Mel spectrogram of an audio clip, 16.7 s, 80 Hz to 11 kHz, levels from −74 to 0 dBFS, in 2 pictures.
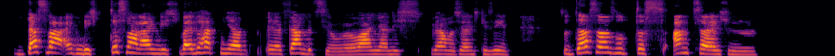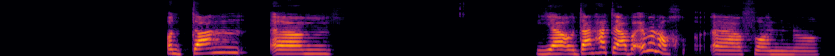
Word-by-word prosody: das 285 Hz, +9 st, +1 dB
war 285 Hz, -3 st, +6 dB
eigentlich 240 Hz, -2 st, -5 dB
das 320 Hz, 0 st, -4 dB
waren 285 Hz, -3 st, +4 dB
eigentlich 240 Hz, -1 st, 0 dB
weil 250 Hz, 0 st, +4 dB
wir 285 Hz, -, -3 dB
hatten 295 Hz, -3 st, 0 dB
ja 235 Hz, -2 st, +1 dB, 0.2 s
'ne 230 Hz, -1 st, -4 dB
Fernbeziehung, 225 Hz, -7 st, -2 dB
wir 190 Hz, +1 st, -6 dB
waren 210 Hz, +1 st, +1 dB
ja 205 Hz, -1 st, -5 dB
nicht 205 Hz, -1 st, -13 dB
wir 220 Hz, 0 st, -7 dB
haben 220 Hz, -1 st, -1 dB
uns 205 Hz, -, -10 dB
ja 210 Hz, -, -5 dB
nicht 205 Hz, 0 st, -13 dB
gesehen. 210 Hz, -2 st, -8 dB, 0.5 s
So, 235 Hz, -, -12 dB
das 285 Hz, +8 st, +3 dB
war 305 Hz, -1 st, +5 dB
so 275 Hz, -3 st, -7 dB
das 255 Hz, -1 st, -6 dB
Anzeichen. 215 Hz, -8 st, 0 dB, 2.5 s
Und 245 Hz, -3 st, -3 dB
dann, 285 Hz, +4 st, +2 dB, 0.3 s
ähm 230 Hz, 0 st, +2 dB, 2.1 s
ja, 230 Hz, +1 st, +4 dB
und 230 Hz, +1 st, -6 dB
dann 250 Hz, +2 st, +4 dB
hat 305 Hz, 0 st, +1 dB
er 245 Hz, -, +6 dB
aber 255 Hz, +8 st, -1 dB
immer 395 Hz, +6 st, 0 dB
noch, 360 Hz, -2 st, -1 dB, 0.3 s
äh, 215 Hz, -1 st, -2 dB
von 205 Hz, -2 st, -6 dB
'ner 195 Hz, 0 st, -12 dB
235 Hz, 150 wpm, -21 LUFS, 210-270 Hz, 2.5 s, war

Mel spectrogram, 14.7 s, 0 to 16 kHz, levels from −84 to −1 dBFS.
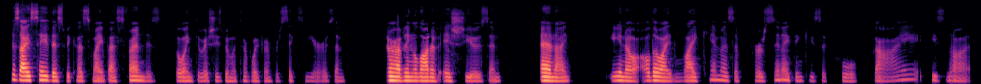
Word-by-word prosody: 'cause 210 Hz, -2 st, -2 dB
I 180 Hz, 0 st, +10 dB
say 185 Hz, +1 st, +3 dB
this 165 Hz, -2 st, -1 dB
because 80 Hz, -, -8 dB
my 80 Hz, -1 st, -4 dB
best 80 Hz, 0 st, -8 dB
friend 90 Hz, -3 st, -1 dB
is 80 Hz, -, -17 dB, 0.2 s
going 80 Hz, -1 st, -4 dB
through 80 Hz, -, -11 dB
it, 80 Hz, -, -10 dB
she's 160 Hz, -1 st, -13 dB
been 155 Hz, -1 st, -9 dB
with 150 Hz, -, -12 dB
her 170 Hz, -, -11 dB
boyfriend 75 Hz, -, -12 dB
for 155 Hz, -, -23 dB
6 160 Hz, +2 st, -18 dB
years, 165 Hz, +1 st, -17 dB
and 155 Hz, -2 st, -15 dB, 0.6 s
they're 180 Hz, 0 st, +8 dB
having 170 Hz, 0 st, +6 dB
a 165 Hz, -, +2 dB
lot 160 Hz, 0 st, +5 dB
of 160 Hz, 0 st, -2 dB
issues. 155 Hz, -, -6 dB
And 160 Hz, -1 st, -11 dB, 0.6 s
and 170 Hz, -2 st, +7 dB
I, 80 Hz, +1 st, -2 dB, 0.6 s
you 175 Hz, 0 st, +1 dB
know, 160 Hz, -1 st, +1 dB
although 175 Hz, 0 st, +3 dB
I 160 Hz, -1 st, +2 dB
like 80 Hz, -, -6 dB
him 200 Hz, -1 st, -6 dB
as 175 Hz, -2 st, -7 dB
a -, -, -12 dB, 0.2 s
person, 80 Hz, +5 st, -9 dB
I 95 Hz, -1 st, -4 dB
think 165 Hz, -, -14 dB
he's 165 Hz, -1 st, -21 dB
a 155 Hz, -, -18 dB, 0.2 s
cool 150 Hz, -1 st, -12 dB, 0.2 s
guy, 180 Hz, +6 st, -11 dB, 0.2 s
he's 175 Hz, -1 st, -12 dB
not -, -, -11 dB
160 Hz, 190 wpm, -24 LUFS, -, 0.6 s, I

